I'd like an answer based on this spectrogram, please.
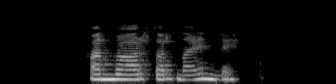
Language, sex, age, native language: Icelandic, female, 20-29, Icelandic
